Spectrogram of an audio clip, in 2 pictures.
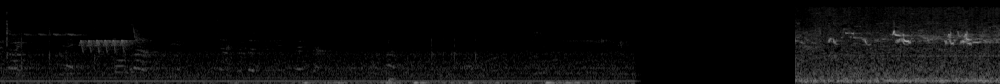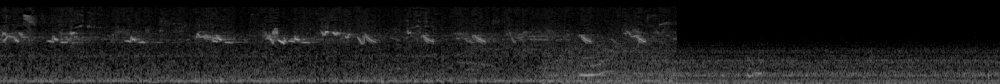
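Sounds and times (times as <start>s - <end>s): small birds chirping: 0.0s - 1.6s, 8.0s - 16.8s
steady background hiss: 8.0s - 16.8s.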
